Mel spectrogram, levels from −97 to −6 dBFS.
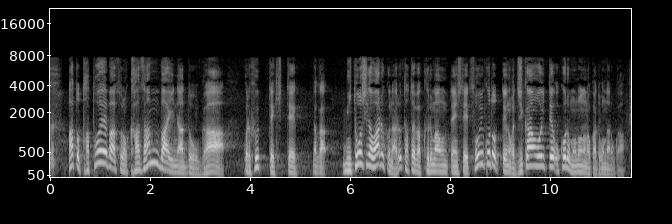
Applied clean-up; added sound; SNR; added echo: none; none; none; none.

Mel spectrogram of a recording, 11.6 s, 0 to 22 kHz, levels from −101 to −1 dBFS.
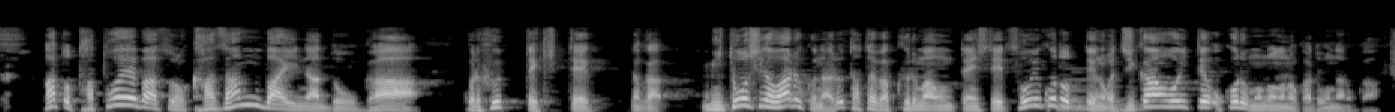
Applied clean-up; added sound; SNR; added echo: classical method Wiener filter.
